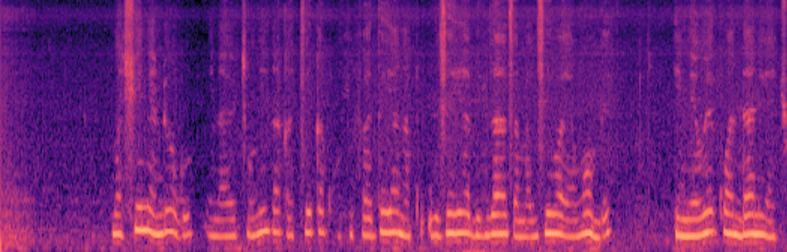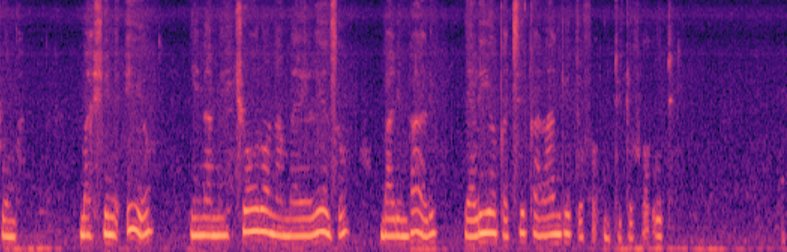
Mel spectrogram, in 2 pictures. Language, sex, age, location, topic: Swahili, female, 25-35, Dar es Salaam, finance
